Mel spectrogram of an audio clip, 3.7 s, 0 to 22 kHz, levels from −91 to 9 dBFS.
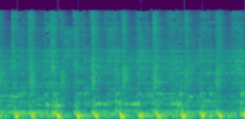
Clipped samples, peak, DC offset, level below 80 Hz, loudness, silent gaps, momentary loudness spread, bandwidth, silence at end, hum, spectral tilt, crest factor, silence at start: under 0.1%; 0 dBFS; under 0.1%; -16 dBFS; -13 LUFS; none; 3 LU; 16.5 kHz; 0 s; none; -4.5 dB/octave; 12 dB; 0 s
